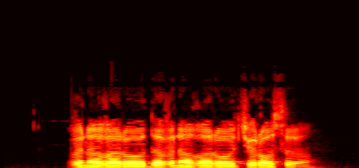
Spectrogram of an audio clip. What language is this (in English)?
Yidgha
